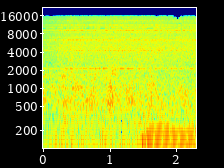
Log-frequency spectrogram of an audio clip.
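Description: An A-4E-C jet engine roars steadily in a flight simulator game, a dense, continuous whine and rumble that deepens with a low droning tone in the second half.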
